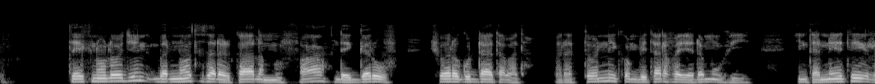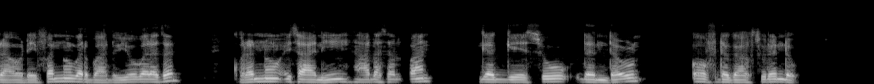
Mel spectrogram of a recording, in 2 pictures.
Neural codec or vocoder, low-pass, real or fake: none; 7.2 kHz; real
